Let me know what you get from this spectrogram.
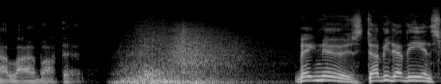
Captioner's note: logo whooshing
